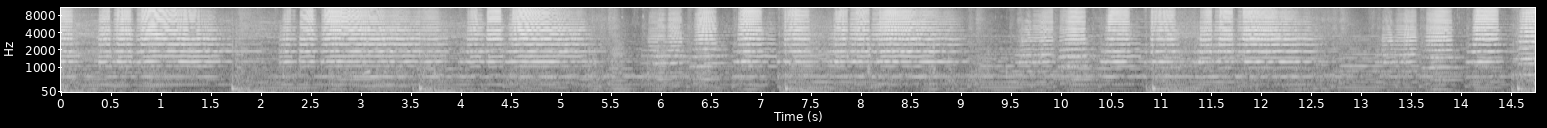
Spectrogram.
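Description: Brass band playing a slow, stately march, with deep drum strokes every two seconds or so.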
